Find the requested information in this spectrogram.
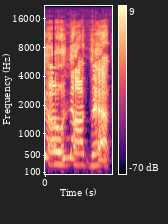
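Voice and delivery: slow, high, loud wail; hammed-up high cry of dismay; mock horrified protest. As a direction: drag out the victim's plea. Acting out victim's protest.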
